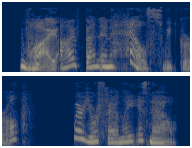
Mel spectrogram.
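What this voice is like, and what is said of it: Needling villainous witch voice. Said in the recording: “in a needling voice”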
